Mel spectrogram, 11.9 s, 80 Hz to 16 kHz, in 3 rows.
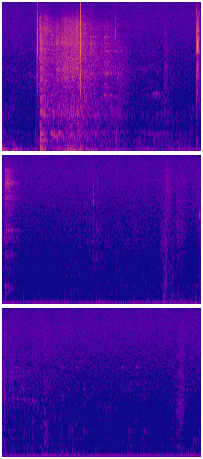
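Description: A fuel-injected 1979 VW Super Beetle engine cranks and catches with a loud burst, then settles into a steady, rumbling idle that runs on, close by.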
